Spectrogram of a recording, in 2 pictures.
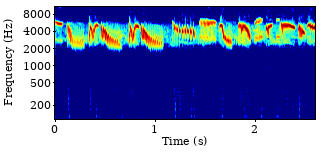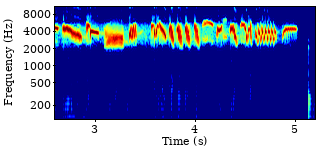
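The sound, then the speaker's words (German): A songbird sings a rapid, varied song for about five seconds: high, bright trills, whistles and fast chattering notes in quick bursts, strong and clear with no voices. “Und hören wir nochmal das Original?”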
